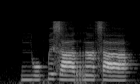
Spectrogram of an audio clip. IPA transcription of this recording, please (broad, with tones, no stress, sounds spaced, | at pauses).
ɲ oː˨ k͡p ɪ˦ z aː˨ r ã˨ s aː˨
